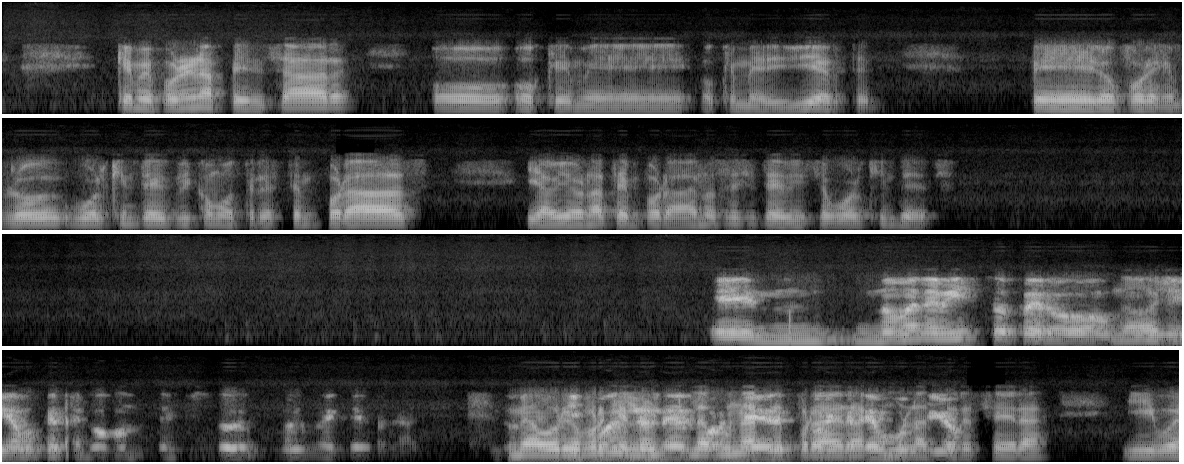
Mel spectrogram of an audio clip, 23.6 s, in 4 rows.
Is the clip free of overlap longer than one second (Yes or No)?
No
